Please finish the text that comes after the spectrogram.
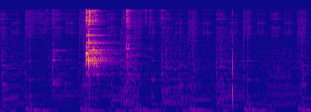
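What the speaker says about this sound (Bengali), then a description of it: "গ্যাসে একটা কড়াই বসিয়ে দিলাম" Metal wok (karahi) set down on a home gas stove, with a series of close clanks and clinks of metal on the burner grate, moderately loud, no talking.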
